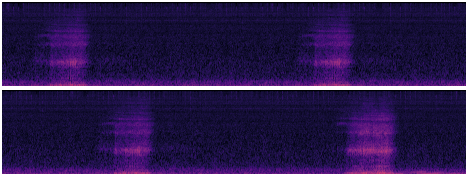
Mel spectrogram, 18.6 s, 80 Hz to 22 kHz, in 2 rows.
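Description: Rough, rattling snores on each breath in, about 12 a minute, with quiet pauses between them.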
